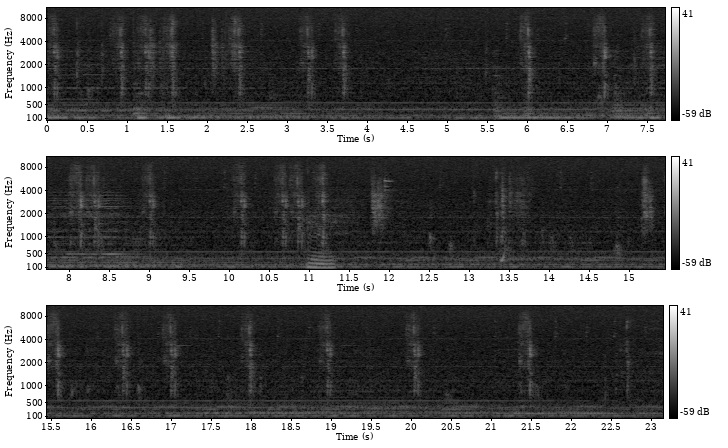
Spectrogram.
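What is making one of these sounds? Short electronic menu clicks tick repeatedly at an uneven pace.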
